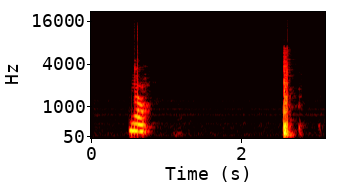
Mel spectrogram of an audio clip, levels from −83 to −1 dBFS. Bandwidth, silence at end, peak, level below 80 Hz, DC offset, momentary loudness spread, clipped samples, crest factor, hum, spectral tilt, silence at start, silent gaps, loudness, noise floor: 13.5 kHz; 0.45 s; -8 dBFS; -60 dBFS; under 0.1%; 9 LU; under 0.1%; 24 dB; none; -7 dB/octave; 0.5 s; none; -28 LUFS; -75 dBFS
